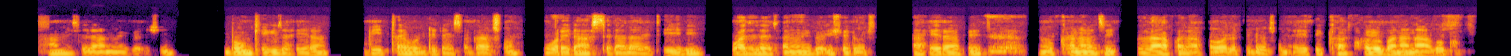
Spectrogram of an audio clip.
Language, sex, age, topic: Gamo, female, 25-35, government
